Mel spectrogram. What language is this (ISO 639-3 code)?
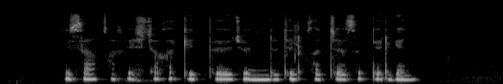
kir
